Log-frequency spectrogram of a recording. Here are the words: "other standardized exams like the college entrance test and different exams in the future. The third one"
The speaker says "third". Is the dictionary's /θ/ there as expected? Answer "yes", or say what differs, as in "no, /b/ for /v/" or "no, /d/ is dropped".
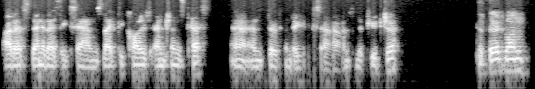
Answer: yes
